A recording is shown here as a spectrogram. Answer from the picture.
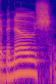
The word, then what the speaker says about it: Binoche: The movie stars Robert Pattinson, Julia Binoche, I believe is how you pronounce her last name. – It is.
